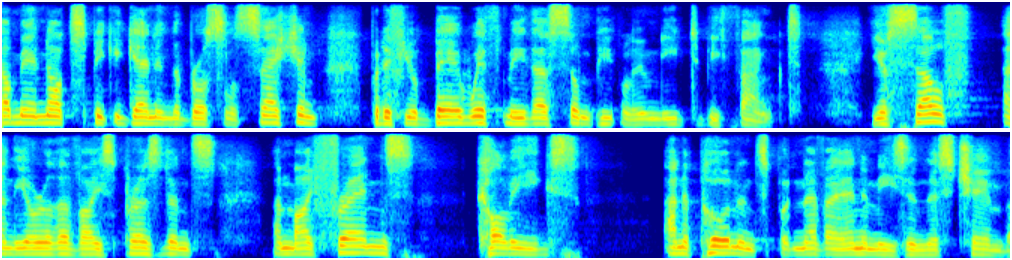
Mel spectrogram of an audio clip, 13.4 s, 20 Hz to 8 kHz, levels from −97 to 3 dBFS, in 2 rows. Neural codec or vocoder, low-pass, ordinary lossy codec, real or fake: codec, 16 kHz, 6 kbps, DAC; 7.2 kHz; none; fake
